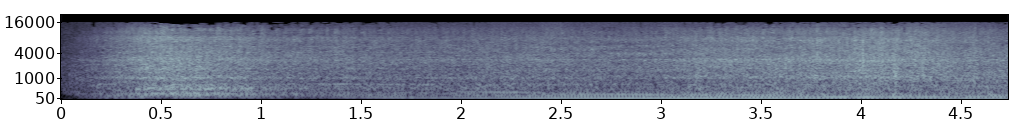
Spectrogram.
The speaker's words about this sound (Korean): 그러자 자동차들은 연구차가 앞을 서며 고요히 굴러 떠나갔다.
